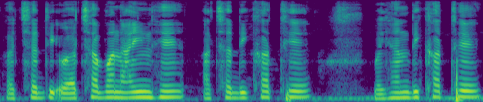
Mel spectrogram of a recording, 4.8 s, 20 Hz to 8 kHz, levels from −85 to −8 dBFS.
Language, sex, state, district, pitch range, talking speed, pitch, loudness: Chhattisgarhi, male, Chhattisgarh, Sarguja, 140-170 Hz, 150 wpm, 160 Hz, -23 LUFS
